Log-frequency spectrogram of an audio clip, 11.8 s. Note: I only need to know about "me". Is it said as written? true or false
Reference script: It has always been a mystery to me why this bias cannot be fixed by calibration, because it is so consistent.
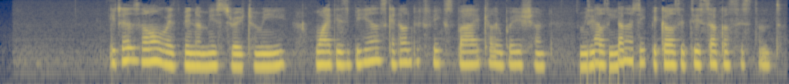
true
